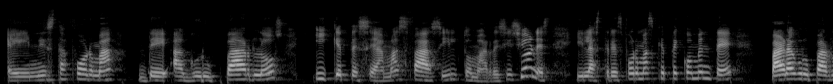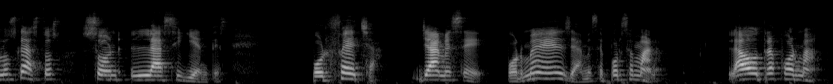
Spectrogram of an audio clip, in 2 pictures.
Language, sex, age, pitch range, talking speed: Spanish, female, 30-49, 185-235 Hz, 135 wpm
